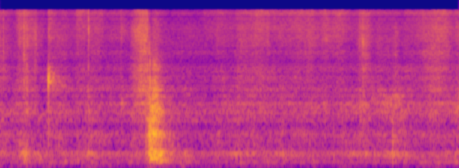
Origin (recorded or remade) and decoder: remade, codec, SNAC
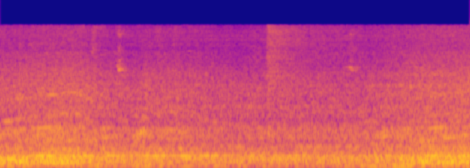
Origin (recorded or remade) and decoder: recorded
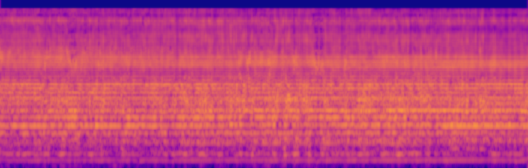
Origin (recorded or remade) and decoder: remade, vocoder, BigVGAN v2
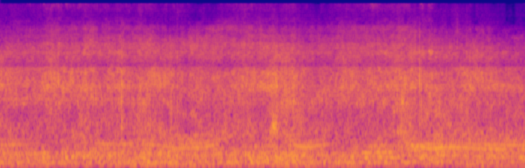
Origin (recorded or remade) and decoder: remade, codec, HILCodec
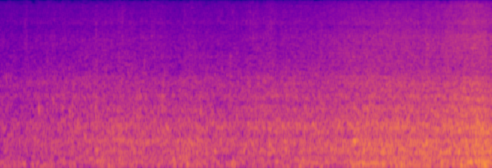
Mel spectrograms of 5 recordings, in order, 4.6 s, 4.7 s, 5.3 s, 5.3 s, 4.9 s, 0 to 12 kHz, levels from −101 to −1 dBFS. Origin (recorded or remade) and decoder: recorded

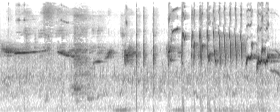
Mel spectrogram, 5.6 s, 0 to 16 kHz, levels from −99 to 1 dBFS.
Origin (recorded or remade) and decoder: recorded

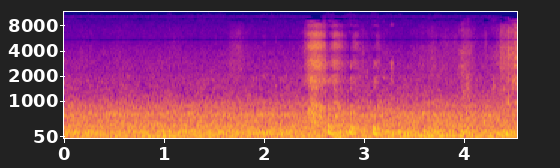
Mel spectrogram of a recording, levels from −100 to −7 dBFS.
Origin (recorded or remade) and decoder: recorded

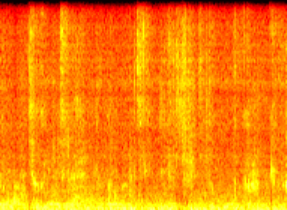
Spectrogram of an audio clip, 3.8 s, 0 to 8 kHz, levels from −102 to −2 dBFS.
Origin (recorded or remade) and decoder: remade, codec, DAC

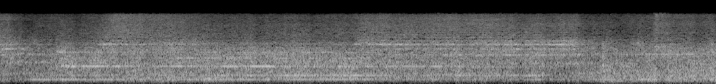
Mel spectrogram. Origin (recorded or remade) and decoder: recorded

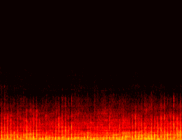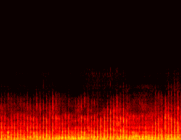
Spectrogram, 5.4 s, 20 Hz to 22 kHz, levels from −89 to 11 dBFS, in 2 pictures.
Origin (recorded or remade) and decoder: remade, codec, SNAC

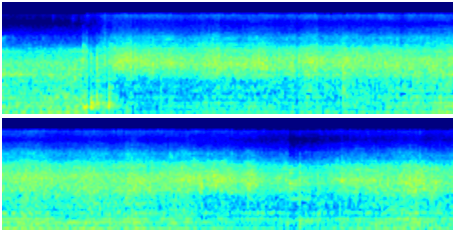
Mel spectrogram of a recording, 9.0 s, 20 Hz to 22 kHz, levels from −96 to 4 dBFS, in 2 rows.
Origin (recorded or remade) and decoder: recorded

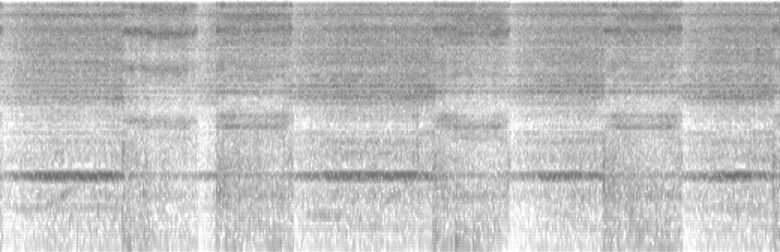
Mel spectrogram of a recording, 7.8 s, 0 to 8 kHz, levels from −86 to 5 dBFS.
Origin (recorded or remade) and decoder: remade, vocoder, Vocos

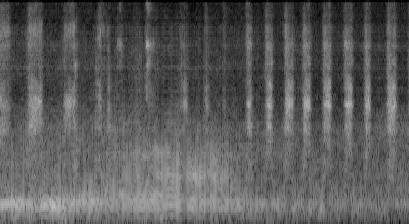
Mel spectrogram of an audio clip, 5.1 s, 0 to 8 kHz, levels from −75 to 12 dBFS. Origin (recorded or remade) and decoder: remade, vocoder, WaveNeXt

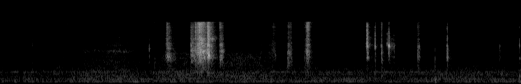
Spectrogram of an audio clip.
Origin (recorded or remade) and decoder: remade, codec, DAC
